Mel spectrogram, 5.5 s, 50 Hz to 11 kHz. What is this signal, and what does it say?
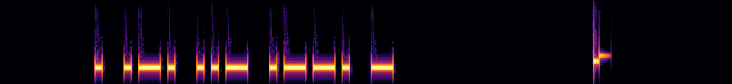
Morse code, heard as a keyed tone, about 21 wpm, 700 Hz. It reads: ERUPT
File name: 5 Letter Words - First 3 Letters Given - 22wpm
